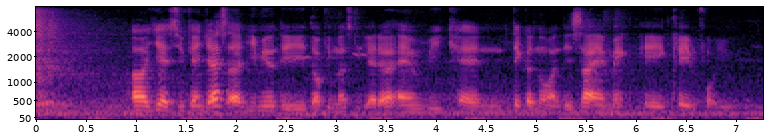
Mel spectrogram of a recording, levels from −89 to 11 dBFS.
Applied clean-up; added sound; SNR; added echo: none; Chirp, tweet; 16 dB; none.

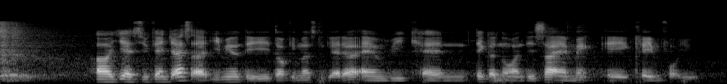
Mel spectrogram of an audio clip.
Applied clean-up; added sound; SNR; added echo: none; none; none; none.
